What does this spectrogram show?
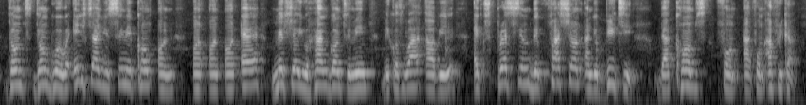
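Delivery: usual speaking voice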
